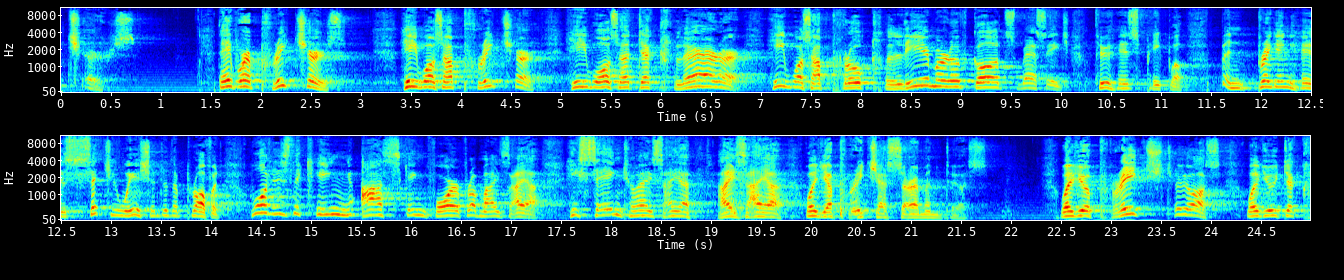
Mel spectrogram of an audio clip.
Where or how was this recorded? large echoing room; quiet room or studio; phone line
large echoing room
